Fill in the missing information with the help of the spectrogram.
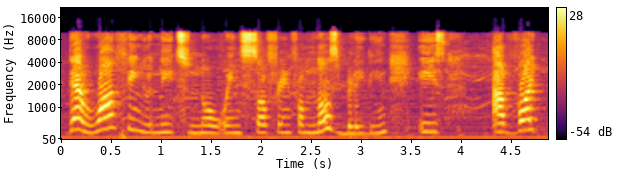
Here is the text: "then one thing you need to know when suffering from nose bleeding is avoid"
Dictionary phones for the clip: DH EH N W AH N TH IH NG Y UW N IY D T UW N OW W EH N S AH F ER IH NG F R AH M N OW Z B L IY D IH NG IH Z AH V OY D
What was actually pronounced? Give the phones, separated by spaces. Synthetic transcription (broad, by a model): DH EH N W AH N TH IH NG Y UW N IY D T UW N OW W EH N S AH F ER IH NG F R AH M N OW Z B L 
